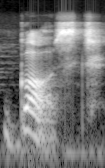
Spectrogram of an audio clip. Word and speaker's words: ghost: at the first word ghost what's the sound of the GH here here the sound of G is a hard G most of the time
